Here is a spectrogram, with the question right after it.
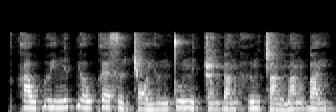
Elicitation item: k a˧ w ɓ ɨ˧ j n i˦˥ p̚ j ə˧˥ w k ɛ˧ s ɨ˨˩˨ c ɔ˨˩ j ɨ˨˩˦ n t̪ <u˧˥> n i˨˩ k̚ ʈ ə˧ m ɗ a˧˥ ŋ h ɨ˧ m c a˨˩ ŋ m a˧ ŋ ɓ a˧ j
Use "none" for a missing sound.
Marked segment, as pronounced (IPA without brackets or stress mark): u˧˥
